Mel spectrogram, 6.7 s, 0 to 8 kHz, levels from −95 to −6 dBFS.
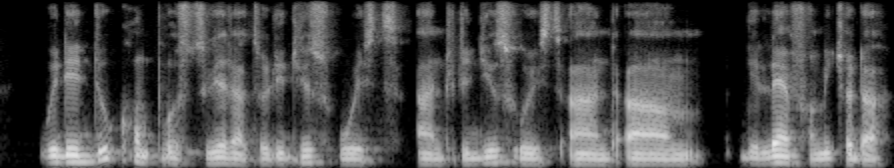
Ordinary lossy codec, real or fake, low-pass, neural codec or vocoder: none; fake; none; codec, 16 kHz, 8 kbps, FunCodec, trained on Chinese and English, 25 frames a second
